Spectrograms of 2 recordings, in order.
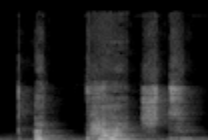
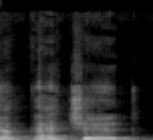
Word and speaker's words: attached: Na maioria das vezes, pessoal, quando se trata de um verbo regular, a gente não vai pronunciar a letra E.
